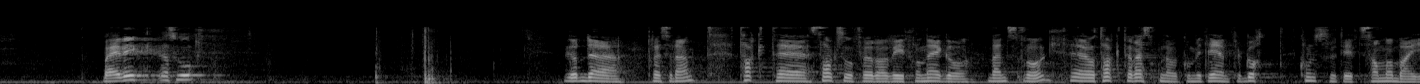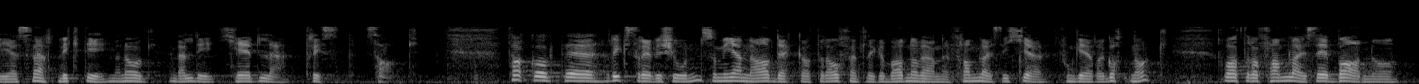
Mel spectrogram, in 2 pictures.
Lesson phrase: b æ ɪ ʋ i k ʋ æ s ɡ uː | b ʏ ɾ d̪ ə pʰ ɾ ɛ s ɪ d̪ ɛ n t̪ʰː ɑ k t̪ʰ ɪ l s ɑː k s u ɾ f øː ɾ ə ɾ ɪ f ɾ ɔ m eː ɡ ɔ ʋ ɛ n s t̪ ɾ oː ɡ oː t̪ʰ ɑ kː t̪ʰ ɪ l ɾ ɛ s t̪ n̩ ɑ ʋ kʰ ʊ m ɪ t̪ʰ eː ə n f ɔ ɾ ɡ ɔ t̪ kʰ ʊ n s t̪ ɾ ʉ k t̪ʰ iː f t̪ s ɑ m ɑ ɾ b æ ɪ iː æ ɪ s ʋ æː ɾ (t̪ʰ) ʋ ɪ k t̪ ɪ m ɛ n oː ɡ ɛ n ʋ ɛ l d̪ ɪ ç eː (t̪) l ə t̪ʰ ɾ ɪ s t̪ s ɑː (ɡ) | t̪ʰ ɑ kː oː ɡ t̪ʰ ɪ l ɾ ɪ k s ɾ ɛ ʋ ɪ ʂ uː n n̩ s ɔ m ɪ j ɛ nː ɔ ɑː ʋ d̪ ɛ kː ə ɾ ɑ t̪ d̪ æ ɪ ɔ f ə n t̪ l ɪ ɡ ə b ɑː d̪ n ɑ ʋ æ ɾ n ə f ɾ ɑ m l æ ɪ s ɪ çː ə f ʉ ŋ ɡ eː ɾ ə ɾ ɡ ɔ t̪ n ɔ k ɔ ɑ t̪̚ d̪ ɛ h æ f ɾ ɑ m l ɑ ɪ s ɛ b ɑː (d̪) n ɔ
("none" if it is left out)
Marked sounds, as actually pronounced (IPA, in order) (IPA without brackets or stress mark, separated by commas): t̪, d̪, k, d̪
